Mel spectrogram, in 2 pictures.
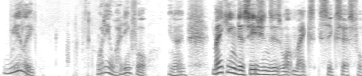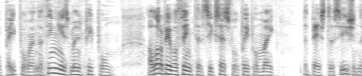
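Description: A man hosting a solo podcast, giving casual advice in a coaching manner full of repeated rhetorical questions, his voice a little croaky this morning. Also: mid-range voice, no room sound. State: slightly croaky voice. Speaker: podcast host.

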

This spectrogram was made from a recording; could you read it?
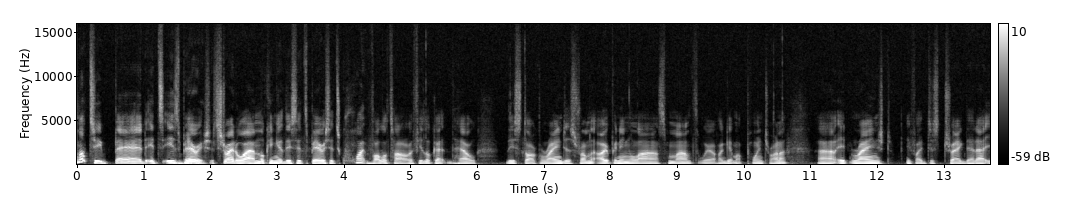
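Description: Croaky man with a head cold. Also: medium pitch, no echo. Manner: chatty, plain-spoken, talks while reading charts. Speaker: podcast host answering listener questions. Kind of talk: casual market commentary.

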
